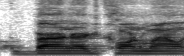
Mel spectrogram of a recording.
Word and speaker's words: Bernard Cornwell: it's so good like bernard cornwell wrote it bernard cornwell if you're british which is just a better pronunciation of that burn it um so yeah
